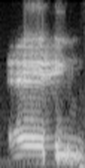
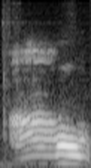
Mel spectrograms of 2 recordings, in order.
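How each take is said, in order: First: The vowel sounds like the one in cat. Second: The vowel sounds like the one in song. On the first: The speaker calls it right. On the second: The speaker calls it wrong.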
